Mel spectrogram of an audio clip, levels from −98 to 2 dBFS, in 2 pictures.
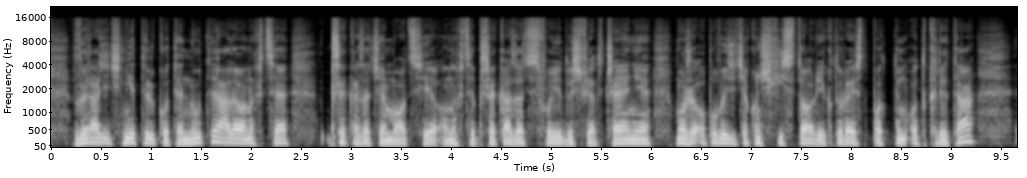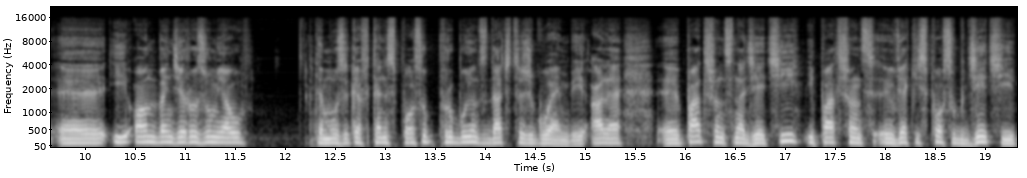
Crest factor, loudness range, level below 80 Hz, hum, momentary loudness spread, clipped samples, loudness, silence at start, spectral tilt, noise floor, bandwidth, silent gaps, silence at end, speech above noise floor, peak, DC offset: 16 dB; 2 LU; -56 dBFS; none; 5 LU; under 0.1%; -18 LUFS; 0 s; -6.5 dB/octave; -60 dBFS; 16 kHz; none; 0 s; 43 dB; -2 dBFS; under 0.1%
